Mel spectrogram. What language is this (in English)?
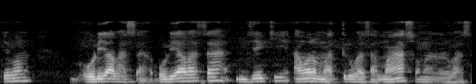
Odia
